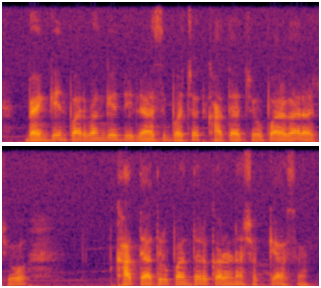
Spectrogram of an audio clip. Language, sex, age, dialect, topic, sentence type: Marathi, male, 18-24, Southern Konkan, banking, statement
